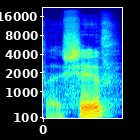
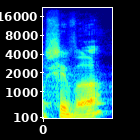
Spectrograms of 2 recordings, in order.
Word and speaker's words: Shiva: of shiv or shiva I'll stick to the pronunciation Shiva in English it would be uh in a purist pronunciation sense it should be shiv but it's much better to use our uh Native pronunciation Shiva um he identified the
